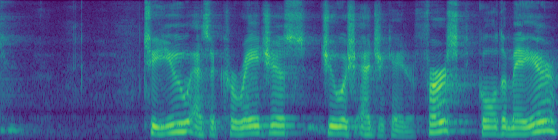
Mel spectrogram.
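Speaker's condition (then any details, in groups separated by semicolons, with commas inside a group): No condition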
